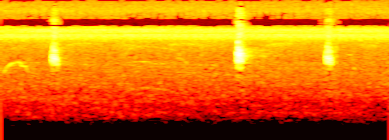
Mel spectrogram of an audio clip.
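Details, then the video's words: Chalk-browed mockingbird calling in the wild in Brazil, giving three brief harsh chacking notes spaced unevenly across a few seconds, backed by a continuous shrill insect hum. "CHALK-BROWED MOCKINGBIRD calling"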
